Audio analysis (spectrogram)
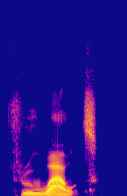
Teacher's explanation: we add a little w sound to make the transition a little bit easier.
